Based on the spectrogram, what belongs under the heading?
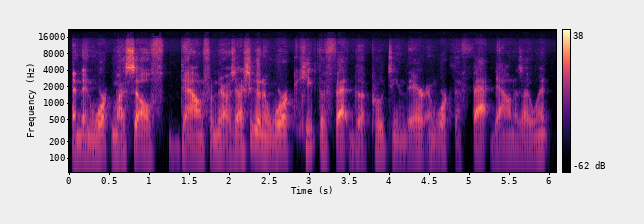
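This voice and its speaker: A man in his forties, a podcast host and metabolic coach, leads a casual interview with energetic, conversational talk full of "right?" asides. His voice is medium-pitched and gravelly, and he speaks fairly quickly.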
